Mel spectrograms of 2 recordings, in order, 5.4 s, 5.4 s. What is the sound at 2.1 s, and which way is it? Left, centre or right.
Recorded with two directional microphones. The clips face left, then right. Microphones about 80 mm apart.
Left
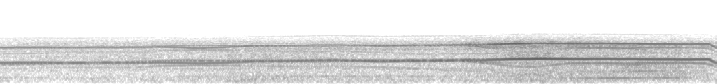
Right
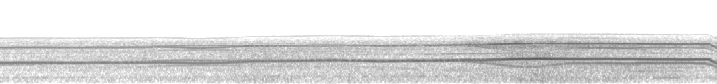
Vehicle, centre.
